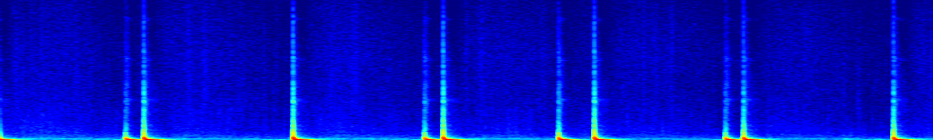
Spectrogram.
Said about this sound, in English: the first thing are the kick, the snare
